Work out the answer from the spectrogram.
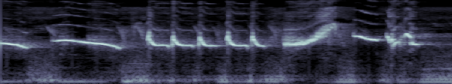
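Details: Oriental magpie-robin song full of kapas tembak mimicry: a long, clear, descending whistle, then a run of five quick looping notes and a rising slurred whistle, loud and close.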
